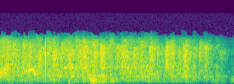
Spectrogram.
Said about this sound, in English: Let's give him a good round of applause.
